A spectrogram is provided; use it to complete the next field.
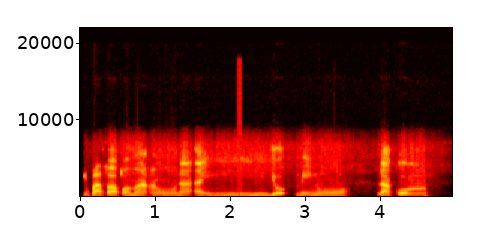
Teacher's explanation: ketika ada nun mati bertemu ya bertasydid, itu harus masuk ke hidung sebenarnya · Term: gunnahnya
